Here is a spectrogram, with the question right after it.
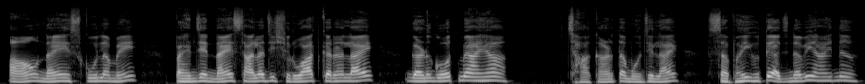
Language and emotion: Sindhi, fearful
